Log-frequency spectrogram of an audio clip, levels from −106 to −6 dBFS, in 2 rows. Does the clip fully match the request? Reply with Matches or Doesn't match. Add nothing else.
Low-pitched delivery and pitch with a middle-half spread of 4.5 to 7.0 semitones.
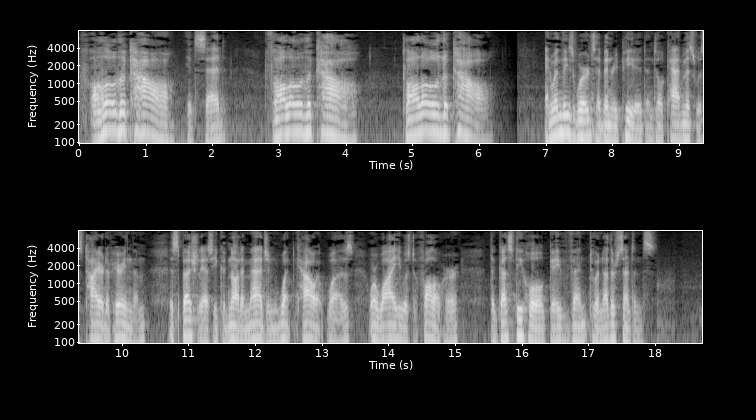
Matches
